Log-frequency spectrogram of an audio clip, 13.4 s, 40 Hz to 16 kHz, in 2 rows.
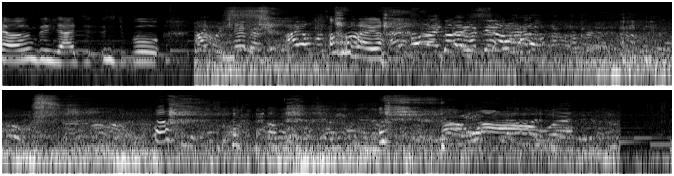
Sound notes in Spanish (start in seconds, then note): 6.5 llorando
